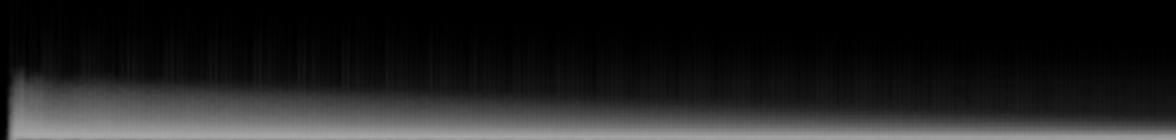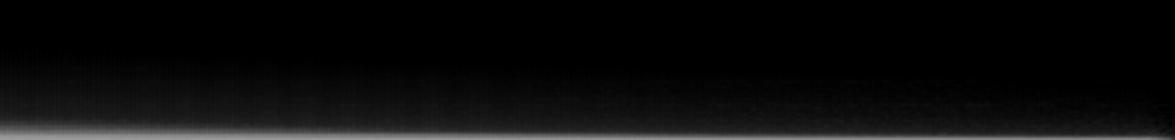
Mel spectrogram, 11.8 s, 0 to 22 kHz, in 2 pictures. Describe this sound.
Rhodes bass E
I recorded the lowest note of my Fender Rhodes, Mark VI, 73. With that special crunchiness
